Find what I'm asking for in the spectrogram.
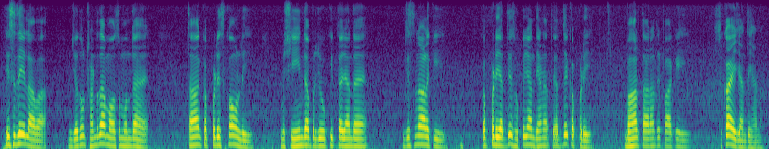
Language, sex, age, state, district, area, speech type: Punjabi, male, 30-45, Punjab, Barnala, urban, spontaneous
